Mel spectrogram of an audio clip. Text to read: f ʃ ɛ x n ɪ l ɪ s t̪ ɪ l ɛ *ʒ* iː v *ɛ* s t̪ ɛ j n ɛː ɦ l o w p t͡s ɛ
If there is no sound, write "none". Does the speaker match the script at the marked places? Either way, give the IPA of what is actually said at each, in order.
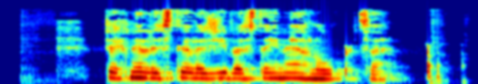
ʒ, ɛ

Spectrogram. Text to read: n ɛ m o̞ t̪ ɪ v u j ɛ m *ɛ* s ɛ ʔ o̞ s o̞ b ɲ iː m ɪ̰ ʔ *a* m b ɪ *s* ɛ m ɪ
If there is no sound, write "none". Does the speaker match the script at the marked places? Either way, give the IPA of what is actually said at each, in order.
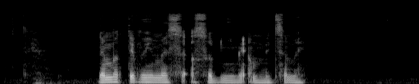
ɛ, a, t͡s

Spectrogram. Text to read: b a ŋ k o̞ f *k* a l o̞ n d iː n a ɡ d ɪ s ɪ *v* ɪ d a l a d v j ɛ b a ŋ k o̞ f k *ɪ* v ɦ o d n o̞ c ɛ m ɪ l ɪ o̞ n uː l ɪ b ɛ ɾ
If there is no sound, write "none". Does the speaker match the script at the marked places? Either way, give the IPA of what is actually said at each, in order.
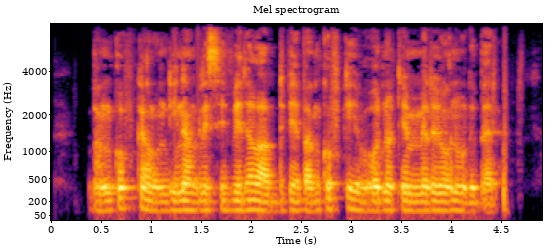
k, v, ɪ

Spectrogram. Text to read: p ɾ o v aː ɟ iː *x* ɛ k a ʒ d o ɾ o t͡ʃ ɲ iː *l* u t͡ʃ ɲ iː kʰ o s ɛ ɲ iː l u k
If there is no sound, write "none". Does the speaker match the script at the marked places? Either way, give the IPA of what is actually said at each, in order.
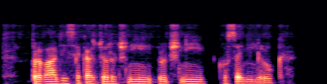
s, ɾ

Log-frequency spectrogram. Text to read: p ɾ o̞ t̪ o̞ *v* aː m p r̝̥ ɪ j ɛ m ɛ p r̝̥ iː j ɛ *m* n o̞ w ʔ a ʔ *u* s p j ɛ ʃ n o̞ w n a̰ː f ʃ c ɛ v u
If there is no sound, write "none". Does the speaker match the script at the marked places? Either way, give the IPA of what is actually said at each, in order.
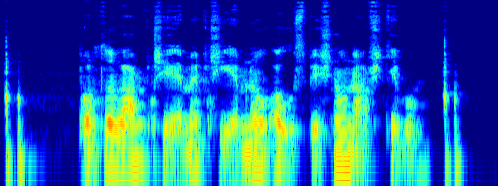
v, m, uː

